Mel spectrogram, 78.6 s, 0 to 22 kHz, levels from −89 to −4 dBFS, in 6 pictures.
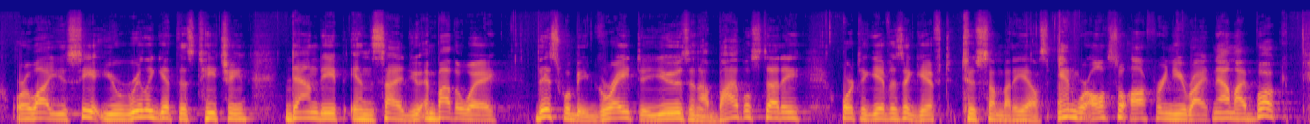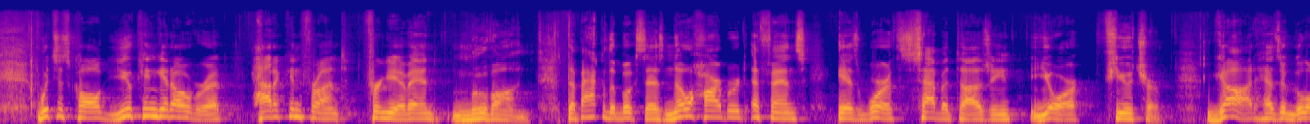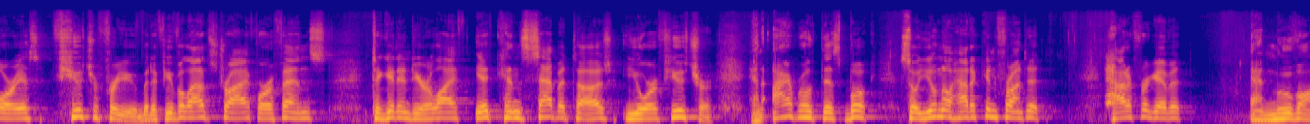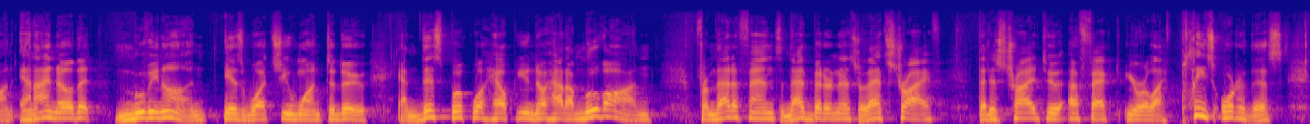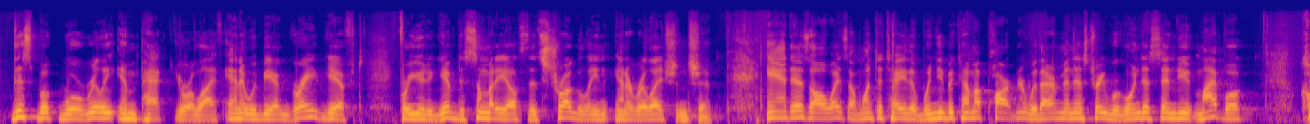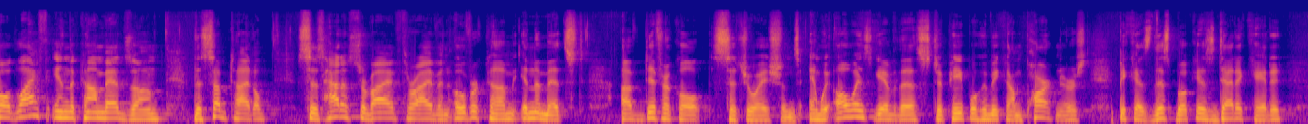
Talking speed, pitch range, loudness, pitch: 190 wpm, 120-150 Hz, -28 LUFS, 135 Hz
